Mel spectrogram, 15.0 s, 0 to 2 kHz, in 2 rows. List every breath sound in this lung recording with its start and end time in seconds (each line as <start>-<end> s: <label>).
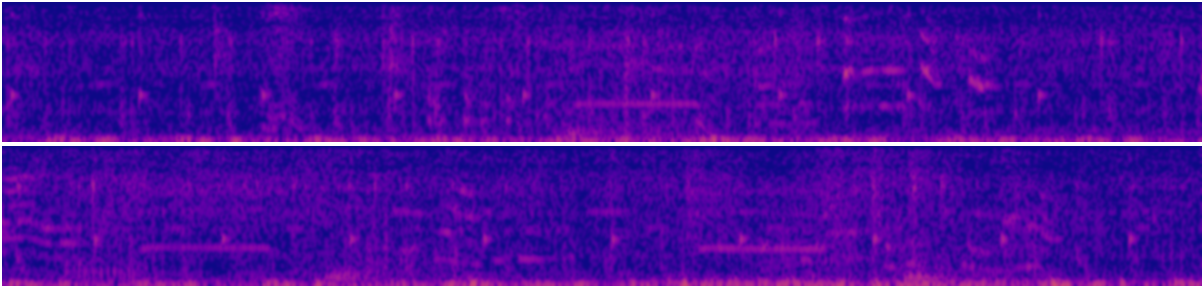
3.39-4.49 s: inhalation
3.39-4.49 s: crackles
9.47-9.99 s: crackles
13.01-14.23 s: inhalation
13.01-14.23 s: crackles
